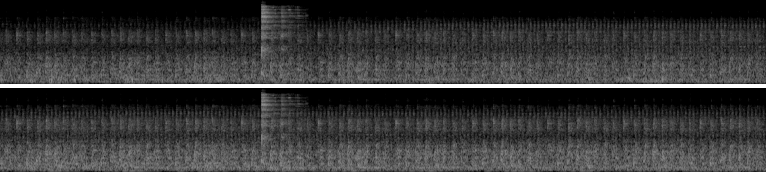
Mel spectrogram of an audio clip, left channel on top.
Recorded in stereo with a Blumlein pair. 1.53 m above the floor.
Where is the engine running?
15° right.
